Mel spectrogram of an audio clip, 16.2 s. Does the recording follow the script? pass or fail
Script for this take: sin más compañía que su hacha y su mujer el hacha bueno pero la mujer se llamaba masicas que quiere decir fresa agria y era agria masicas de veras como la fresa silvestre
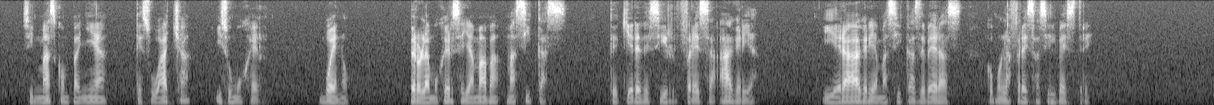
fail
